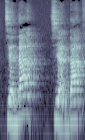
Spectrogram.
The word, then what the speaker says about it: 简单: So, 汉语比英语更难汉语比英语更难 Okay, so if you want to say easy, it is 简单简单 third tone, first tone, 简单简单简单简单简单简单 third tone, first tone, 简单简单简单 which means easy.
